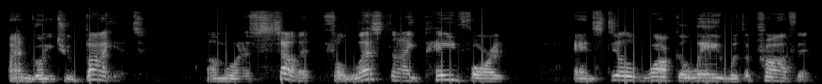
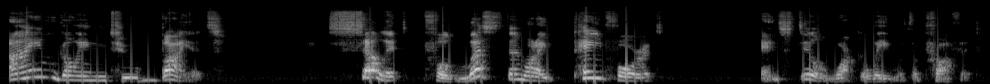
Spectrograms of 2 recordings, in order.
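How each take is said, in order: First: It is said at a faster pace. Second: It is said at a slower pace.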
